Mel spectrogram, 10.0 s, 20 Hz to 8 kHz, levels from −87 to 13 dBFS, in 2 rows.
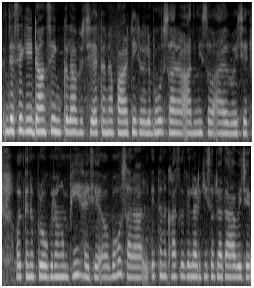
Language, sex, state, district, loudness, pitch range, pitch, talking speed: Maithili, female, Bihar, Madhepura, -20 LUFS, 230-245 Hz, 235 Hz, 210 wpm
